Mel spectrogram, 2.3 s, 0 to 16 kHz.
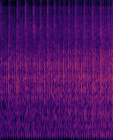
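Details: Yamaha Vino scooter two-stroke with new 70cc big bore kit, fresh plug and new coil wire, first start late at night: quick, even, crisp idle with no spitting; normal idle.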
